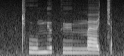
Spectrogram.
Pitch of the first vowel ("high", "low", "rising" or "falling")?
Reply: low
